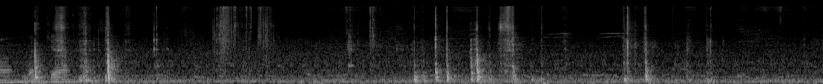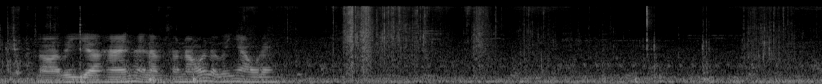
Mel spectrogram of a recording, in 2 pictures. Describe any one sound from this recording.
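Hard plastic panels click and knock as they are snapped into place.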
